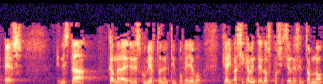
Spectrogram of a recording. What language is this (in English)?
Spanish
